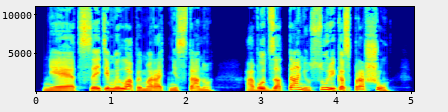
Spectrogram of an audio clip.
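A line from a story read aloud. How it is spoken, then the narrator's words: Fox growling. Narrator (Russian): прорычал лис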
